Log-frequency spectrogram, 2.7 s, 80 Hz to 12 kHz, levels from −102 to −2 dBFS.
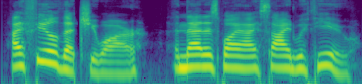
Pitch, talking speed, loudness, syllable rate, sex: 210 Hz, 285 wpm, -16 LUFS, 5.9 syllables/s, female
